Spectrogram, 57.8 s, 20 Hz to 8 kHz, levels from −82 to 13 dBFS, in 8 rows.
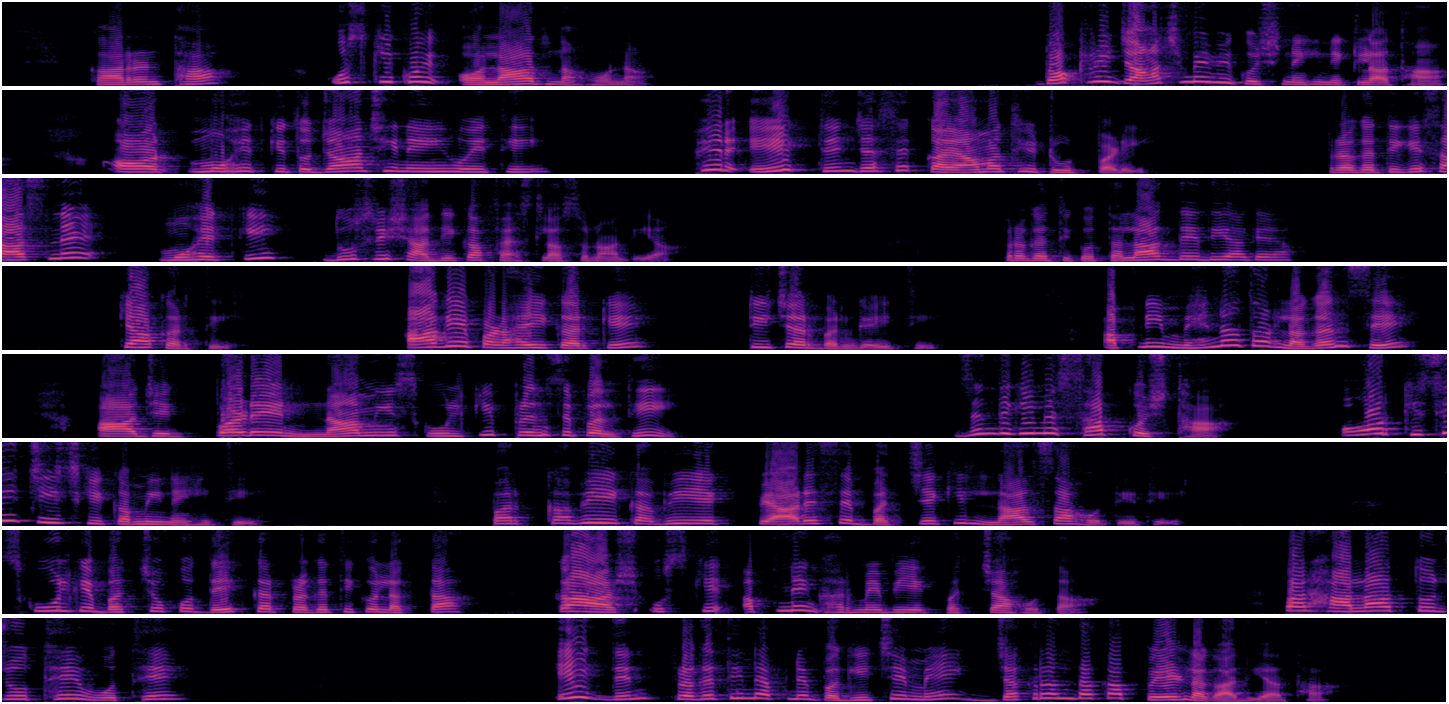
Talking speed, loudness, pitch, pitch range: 135 wpm, -29 LUFS, 280 Hz, 235-345 Hz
